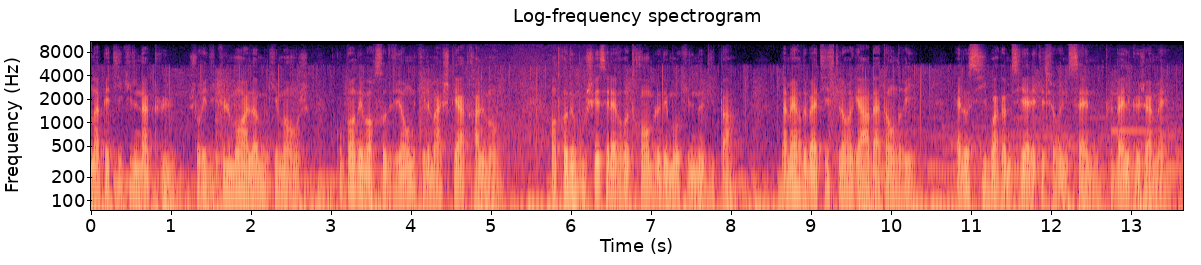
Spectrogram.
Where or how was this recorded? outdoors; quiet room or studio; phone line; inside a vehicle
outdoors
